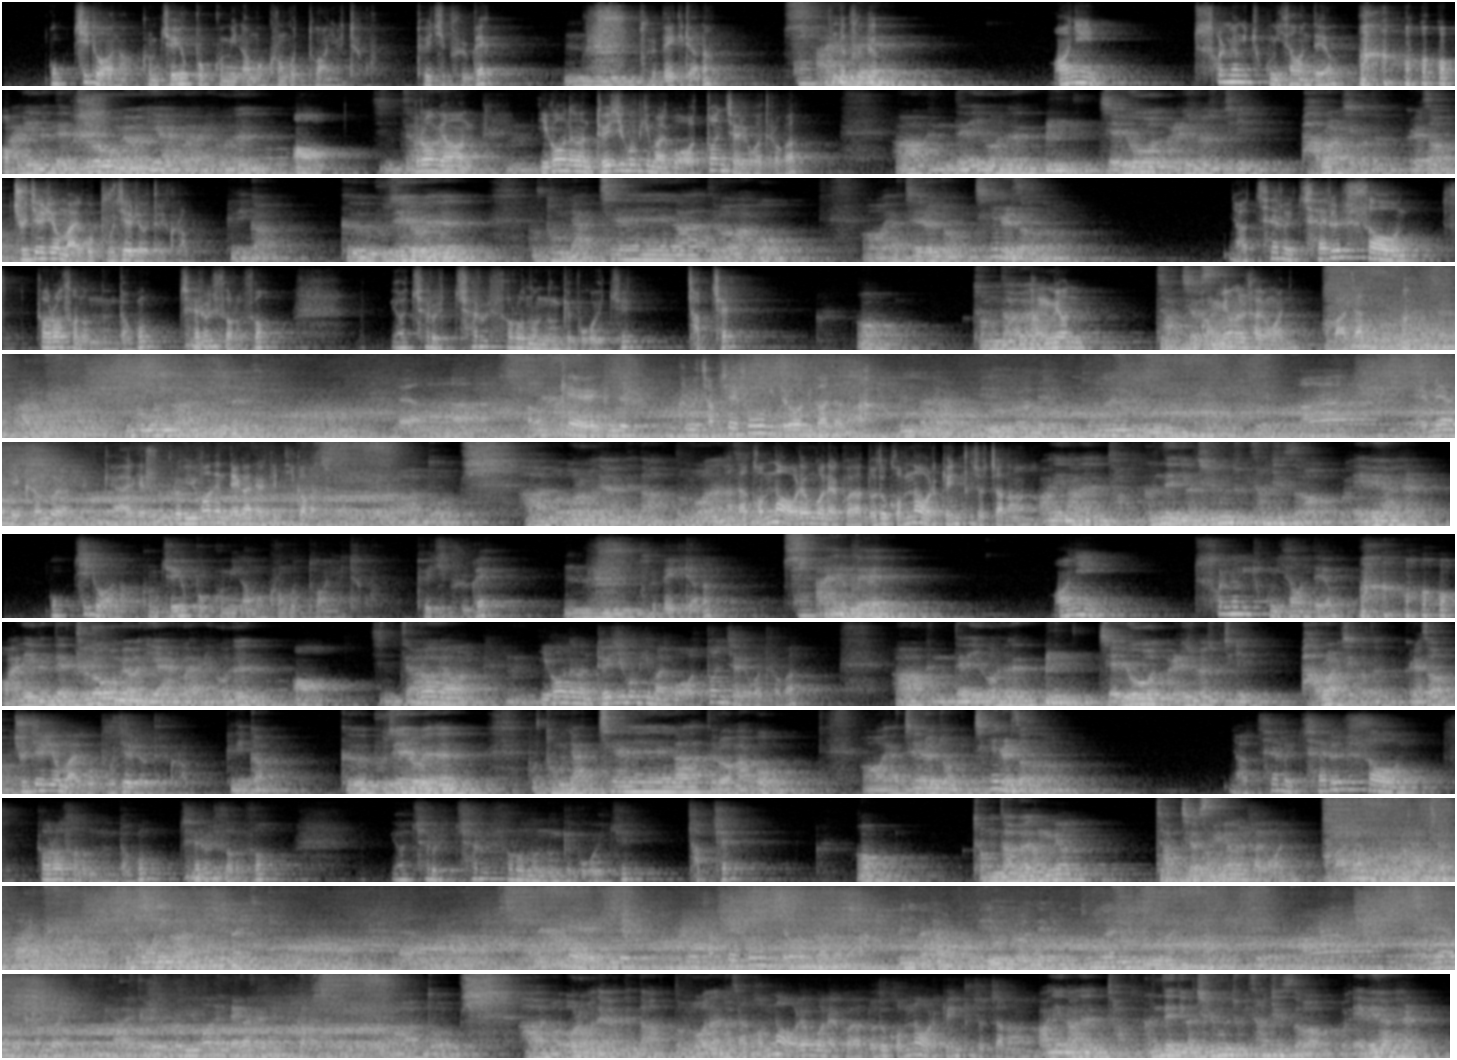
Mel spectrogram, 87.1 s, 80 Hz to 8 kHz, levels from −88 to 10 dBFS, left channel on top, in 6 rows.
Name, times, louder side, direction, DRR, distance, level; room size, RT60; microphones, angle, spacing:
voice 1, 0.5-3.7 4.1-4.9 5.8-7.1 7.9-8.7 10.5-11.0 11.9-14.8 15.2-15.6 17.2-17.8 18.6-19.6 19.9-22.5 29.2-30.9 41.3-43.1 43.5-43.6 43.9-45.1 45.4-46.2 46.5-46.9 47.5-49.9 50.4-50.9 53.9-54.4 55.6-56.5 56.8-57.3 57.6-57.8 62.0-63.0 63.3-64.5 64.9-67.0 71.1-76.2 79.9-83.0, left 4 dB, 60° left, 10 dB, 0.4 m, -23 dB
voice 2, 5.6-6.4 7.8-8.9 14.6-17.1 18.2-19.1 19.6-19.7 22.9-27.0 27.5-29.0 31.3-31.7 32.4-33.6 33.9-36.8 37.3-39.6 45.4-45.6 52.1-52.3 53.3-54.0 55.1-55.9 57.0-57.2 57.6-58.5 59.3-60.7 67.1-70.3 70.6-70.9 74.1-74.3 76.5-80.2 83.0-86.8, right 1 dB, 70° right, -4 dB, 1.8 m, -21 dB
sound 1, 56.8-76.5, right 1 dB, 40° right, 1.5 m, -21 dB
11.0 x 4.8 x 2.8 m, 1.3 s
head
